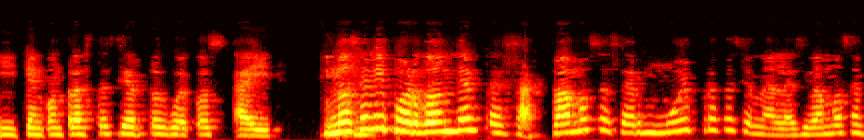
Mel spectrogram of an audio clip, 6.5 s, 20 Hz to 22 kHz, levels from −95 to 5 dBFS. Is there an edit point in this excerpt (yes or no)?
yes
